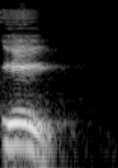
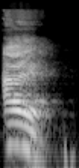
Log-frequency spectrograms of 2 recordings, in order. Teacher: ए में थोड़ा खुलता है ए, लेकिन ऐ और खुल जाता है ऐ।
